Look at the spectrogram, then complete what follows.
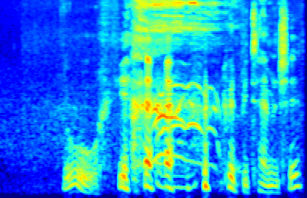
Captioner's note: both laugh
